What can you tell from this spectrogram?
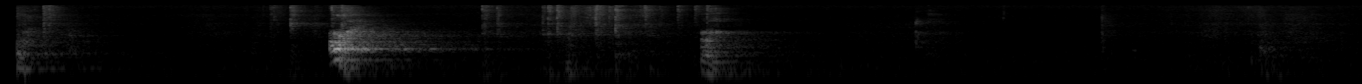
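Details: Banjo, a male Pomeranian, barking indoors at a plush toy dog: a few sharp, high barks spaced by short pauses, the loudest near the second mark, followed by brief Spanish speech.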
